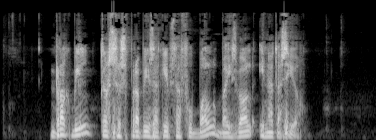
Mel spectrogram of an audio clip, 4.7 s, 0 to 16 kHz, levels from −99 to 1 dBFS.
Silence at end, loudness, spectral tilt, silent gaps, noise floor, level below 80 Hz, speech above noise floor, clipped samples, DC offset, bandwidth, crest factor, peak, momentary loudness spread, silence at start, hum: 0.95 s; -16 LUFS; -3.5 dB/octave; none; -66 dBFS; -44 dBFS; 49 dB; under 0.1%; under 0.1%; 11.5 kHz; 18 dB; 0 dBFS; 9 LU; 0.65 s; none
